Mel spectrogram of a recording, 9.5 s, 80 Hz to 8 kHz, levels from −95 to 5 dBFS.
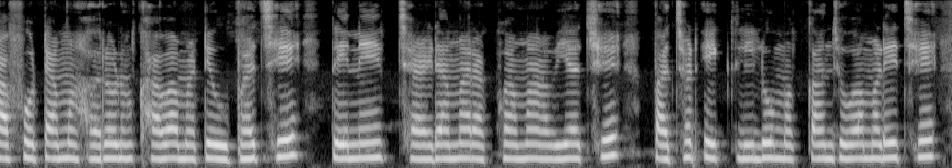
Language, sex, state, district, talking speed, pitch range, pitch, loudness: Gujarati, female, Gujarat, Valsad, 120 wpm, 245-260 Hz, 250 Hz, -15 LUFS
